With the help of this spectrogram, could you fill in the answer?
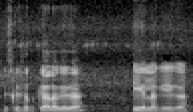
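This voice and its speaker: A male grammar teacher giving a lesson, asking questions and answering them himself and repeating key terms slowly. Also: medium pitch, animated. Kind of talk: classroom-style grammar lesson. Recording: dull lo-fi sound with faint noise.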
